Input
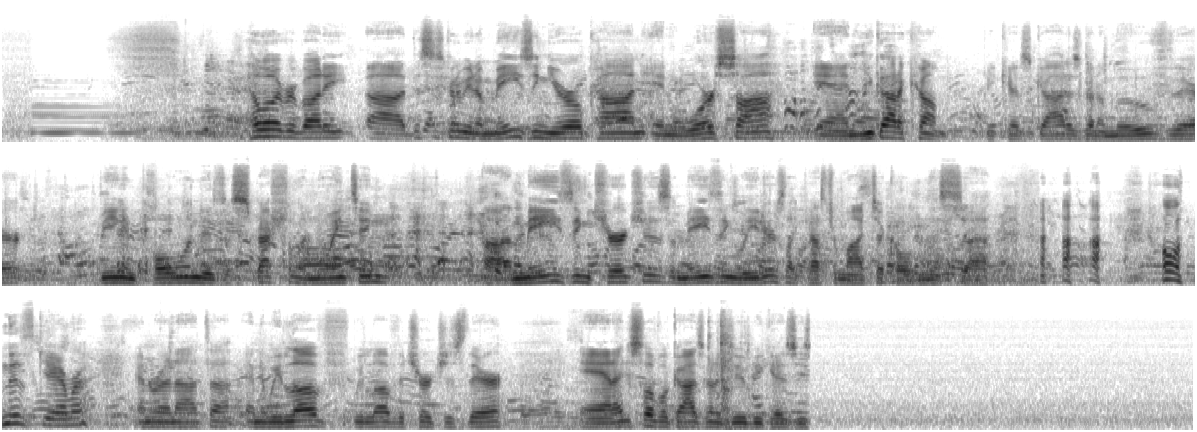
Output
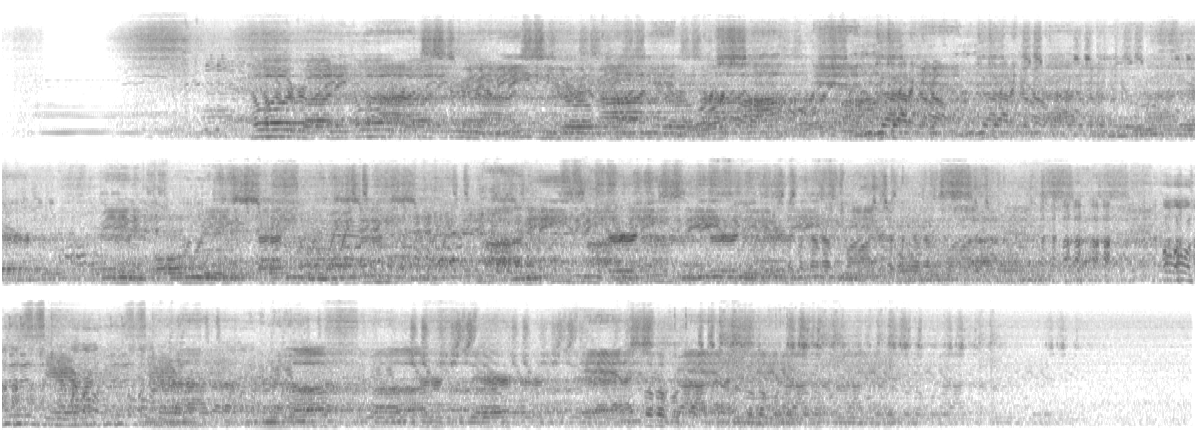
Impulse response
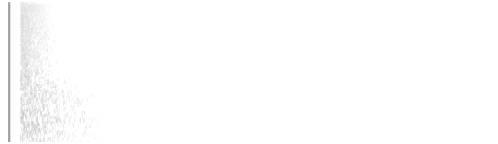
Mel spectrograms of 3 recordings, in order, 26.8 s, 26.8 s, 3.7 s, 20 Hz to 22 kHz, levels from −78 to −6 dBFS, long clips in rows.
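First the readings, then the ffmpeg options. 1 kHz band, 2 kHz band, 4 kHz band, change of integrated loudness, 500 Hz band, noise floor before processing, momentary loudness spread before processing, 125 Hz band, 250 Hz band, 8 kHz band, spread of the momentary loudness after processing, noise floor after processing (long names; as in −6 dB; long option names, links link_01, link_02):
−11.0 dB, −6.5 dB, −2.5 dB, −9.5 dB, −16.0 dB, −49 dBFS, 12 LU, −21.0 dB, −19.5 dB, +2.5 dB, 9 LU, −53 dBFS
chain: -filter_complex "[0:a]aderivative,asplit=2[link_01][link_02];[link_02]aecho=0:1:1177:0.237[link_03];[link_01][link_03]amix=inputs=2:normalize=0,alimiter=level_in=1dB:limit=-24dB:level=0:latency=1:release=92,volume=-1dB,equalizer=frequency=180:width_type=o:width=0.6:gain=11,aecho=1:1:759:0.596,asplit=2[link_04][link_05];[1:a]atrim=start_sample=2205,adelay=84[link_06];[link_05][link_06]afir=irnorm=-1:irlink=0,volume=4dB[link_07];[link_04][link_07]amix=inputs=2:normalize=0"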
